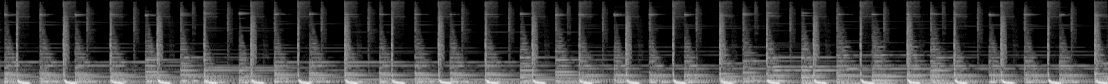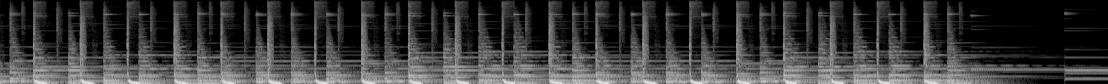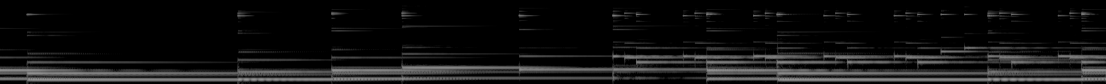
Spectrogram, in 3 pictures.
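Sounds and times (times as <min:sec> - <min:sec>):
deep house mix: 0:00.0 - 0:21.0
glockenspiel: 0:00.0 - 0:33.2.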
